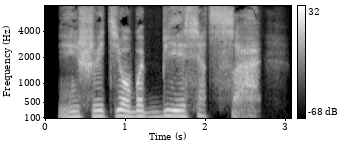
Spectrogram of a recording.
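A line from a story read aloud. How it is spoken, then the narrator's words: Surprised hiss. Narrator (Russian): прошипел Ракитин, с удивлением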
